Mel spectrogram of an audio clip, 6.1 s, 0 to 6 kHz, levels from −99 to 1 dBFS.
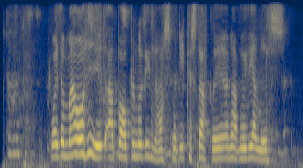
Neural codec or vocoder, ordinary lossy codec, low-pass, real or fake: codec, 16 kHz, 2 kbps, X-Codec, HuBERT features, trained on general audio; MP3, 48 kbps; 5.4 kHz; fake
